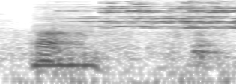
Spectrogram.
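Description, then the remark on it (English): A doorbell and a Ring home alarm go off: a low, steady electronic tone gives way to a bright, high, ringing chime that sustains and shimmers for over a second, with a faint voice-like murmur underneath. “I don't know if you heard the bell and my ring alarm.”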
